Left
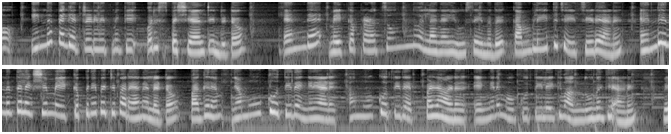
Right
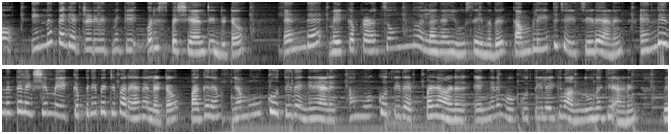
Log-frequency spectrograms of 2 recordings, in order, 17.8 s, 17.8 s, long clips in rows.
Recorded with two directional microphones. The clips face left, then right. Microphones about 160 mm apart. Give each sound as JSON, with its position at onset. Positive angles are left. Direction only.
{"t": 0.0, "sound": "a woman's voice", "side_deg": 15}
{"t": 12.4, "sound": "a woman's voice", "side_deg": 0}
{"t": 12.8, "sound": "a woman's voice", "side_deg": 15}
{"t": 15.4, "sound": "a woman's voice", "side_deg": 0}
